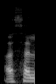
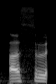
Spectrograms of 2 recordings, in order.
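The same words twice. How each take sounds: First: اصل said as asal, with an a after the sad; اصل stretched to two syllables, a-sal; wrong pronunciation. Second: اصل said as asl, silent sad with no vowel; اصل clipped to one syllable, asl, slowly; correct pronunciation. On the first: Teacher shows children the wrong way: اصل as asal. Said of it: "سواد کے اوپر زبر نہیں ہے". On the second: Teacher shows children the right way: اصل as asl. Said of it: "سواد کے اوپر زبر نہیں ہے بلکہ جزم ہے". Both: Shown as a demonstration.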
